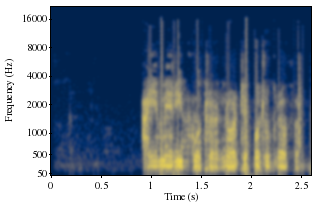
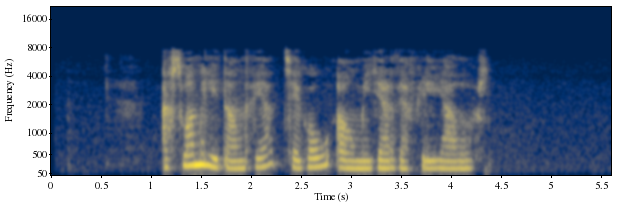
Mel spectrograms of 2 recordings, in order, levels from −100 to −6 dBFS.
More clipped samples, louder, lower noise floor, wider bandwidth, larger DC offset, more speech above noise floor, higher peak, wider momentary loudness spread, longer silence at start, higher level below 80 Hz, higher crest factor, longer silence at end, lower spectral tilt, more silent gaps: neither; about the same, -20 LUFS vs -22 LUFS; about the same, -75 dBFS vs -72 dBFS; first, 16 kHz vs 7.8 kHz; neither; about the same, 55 dB vs 52 dB; about the same, -4 dBFS vs -6 dBFS; second, 6 LU vs 14 LU; second, 0.9 s vs 1.1 s; first, -50 dBFS vs -64 dBFS; about the same, 18 dB vs 18 dB; second, 0.1 s vs 1.25 s; about the same, -6.5 dB/octave vs -5.5 dB/octave; neither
